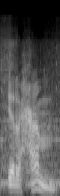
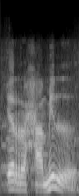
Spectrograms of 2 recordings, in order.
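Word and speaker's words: ارحم: Harusnya irham. Tapi karena diwasal, maka dibacanya irhamil. Nah, karena ada kalimat berikutnya, dibaca berikutnya, maka dikasrahkan. Jadi bacanya irhamil yatima.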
